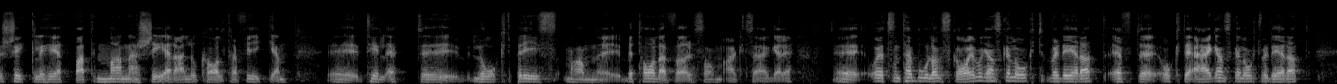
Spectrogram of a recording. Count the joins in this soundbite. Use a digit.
0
